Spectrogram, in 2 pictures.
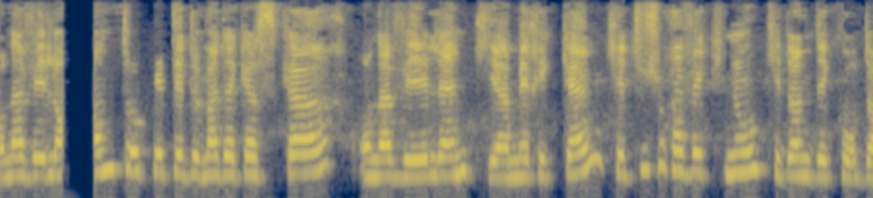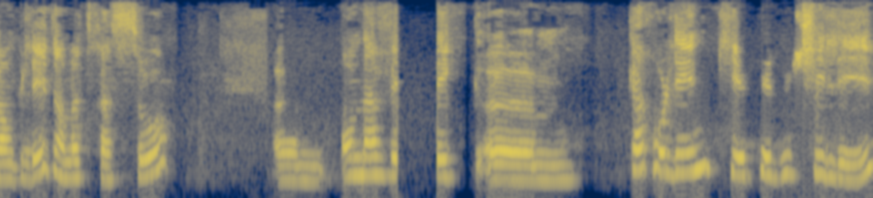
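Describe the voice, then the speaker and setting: A plain, everyday voice at a fairly slow pace, with lively intonation. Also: woman. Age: 60s. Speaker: charity president. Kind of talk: live interview. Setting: online live stream.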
